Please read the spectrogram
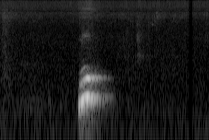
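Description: A single short dog bark about a second in.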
